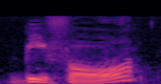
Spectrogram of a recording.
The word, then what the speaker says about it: before: Before and after. Now listen to these sentences. Remember to pronounce the first E in before with the schwa.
